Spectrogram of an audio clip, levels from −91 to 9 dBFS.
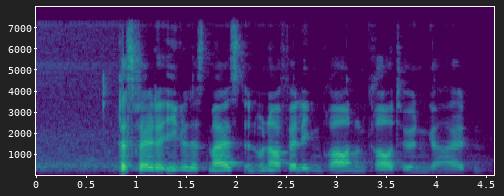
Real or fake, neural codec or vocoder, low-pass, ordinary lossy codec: real; none; 7.2 kHz; none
